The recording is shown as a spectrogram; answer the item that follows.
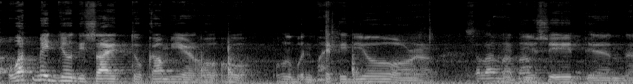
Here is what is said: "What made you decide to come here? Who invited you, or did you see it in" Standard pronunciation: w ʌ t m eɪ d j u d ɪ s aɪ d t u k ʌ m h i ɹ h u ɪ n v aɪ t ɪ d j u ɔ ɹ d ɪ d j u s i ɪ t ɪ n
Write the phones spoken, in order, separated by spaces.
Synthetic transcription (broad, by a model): w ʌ t m eɪ d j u d ɪ s aɪ d t u k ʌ m h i ɹ h u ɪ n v aɪ t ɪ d j u ɔ ɹ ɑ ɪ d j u s i ɪ t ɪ n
